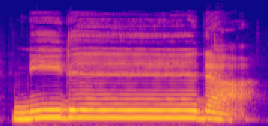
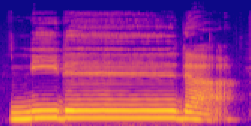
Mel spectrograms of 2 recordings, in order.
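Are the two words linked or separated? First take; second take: linked; linked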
